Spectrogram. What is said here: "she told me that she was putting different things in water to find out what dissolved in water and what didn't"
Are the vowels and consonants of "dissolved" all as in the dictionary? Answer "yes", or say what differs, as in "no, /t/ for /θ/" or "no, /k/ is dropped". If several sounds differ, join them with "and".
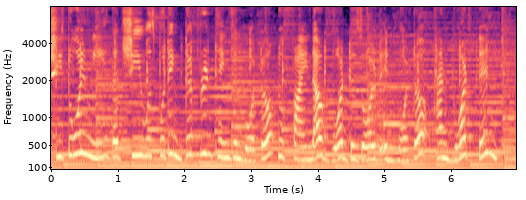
yes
